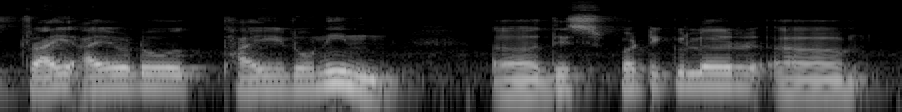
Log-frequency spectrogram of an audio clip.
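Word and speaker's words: triiodothyronine: production of thyroxine and try iodo thyrodine uh sorry i pronounced the name wrong is triodo thyronine uh this particular like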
